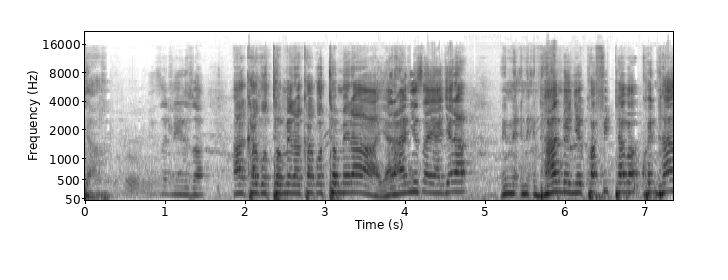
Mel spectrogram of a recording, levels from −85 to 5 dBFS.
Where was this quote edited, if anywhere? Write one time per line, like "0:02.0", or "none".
0:01.2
